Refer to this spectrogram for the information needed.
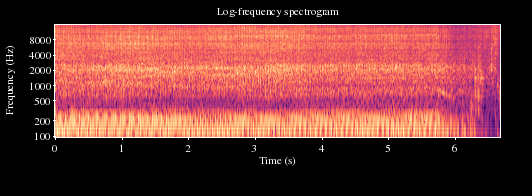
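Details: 2009 Harley-Davidson Road King, final start check after a starter clutch replacement for a horrible starter noise, all reassembled. Catches and runs with an even potato-potato lope, no grinding or clatter before shutdown: starter engaging cleanly.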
